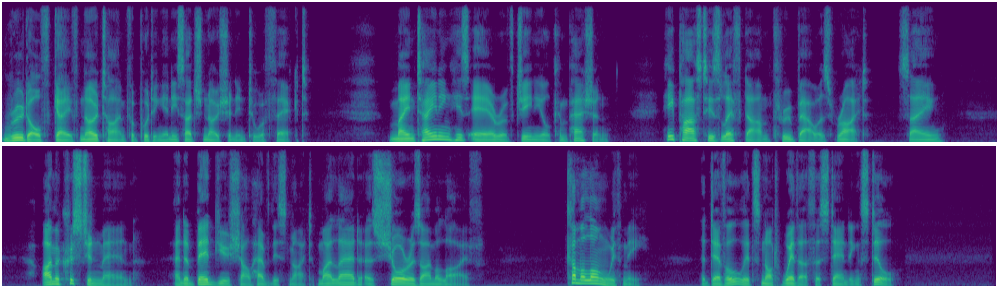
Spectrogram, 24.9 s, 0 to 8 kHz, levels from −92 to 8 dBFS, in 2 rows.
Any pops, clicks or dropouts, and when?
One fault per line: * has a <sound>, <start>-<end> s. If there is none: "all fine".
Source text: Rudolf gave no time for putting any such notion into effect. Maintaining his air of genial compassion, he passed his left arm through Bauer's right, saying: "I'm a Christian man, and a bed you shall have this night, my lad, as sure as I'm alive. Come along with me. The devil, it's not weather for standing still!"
all fine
